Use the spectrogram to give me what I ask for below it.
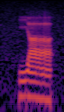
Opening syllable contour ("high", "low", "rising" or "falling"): low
